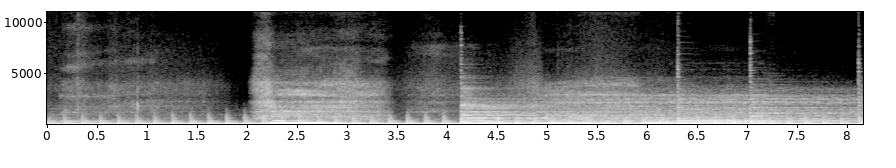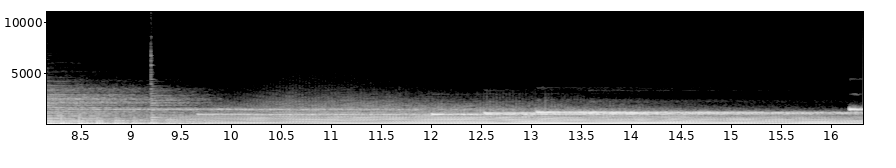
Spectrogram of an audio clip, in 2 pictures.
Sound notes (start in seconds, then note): 2.0 groaning continues; 9.3 mysterious music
